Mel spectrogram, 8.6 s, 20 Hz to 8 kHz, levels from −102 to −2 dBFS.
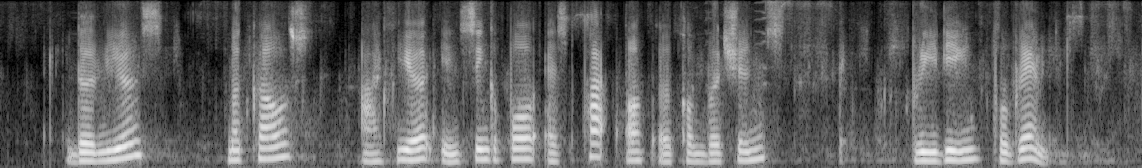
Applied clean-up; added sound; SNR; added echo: neural separator model SepFormer DNS4.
